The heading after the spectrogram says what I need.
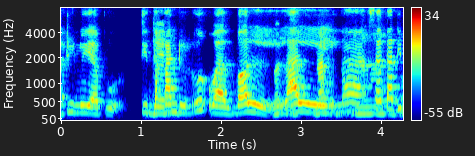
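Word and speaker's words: وظللنا: Bu Rini itu yang wazollal itu kan lamnya ada tasjid ya bacanya itu wollalna seperti dua nggih. Iya. Heeh. Ee ini kan dua dulu ya Bu. Ditekan dulu. Wadollalna.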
